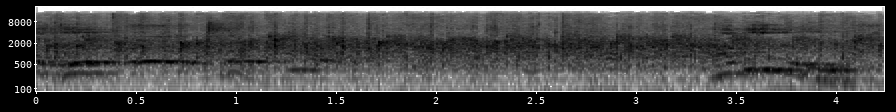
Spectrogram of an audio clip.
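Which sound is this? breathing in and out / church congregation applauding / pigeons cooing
church congregation applauding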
